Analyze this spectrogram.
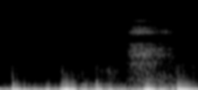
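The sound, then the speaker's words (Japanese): A slow, steady heartbeat with deep, soft lub-dub thumps repeating at a relaxed pace, with a faint airy hiss rising briefly in the background. “心臓の音に意識を向けてみよっか。ゆったりと心地のいい音。”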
